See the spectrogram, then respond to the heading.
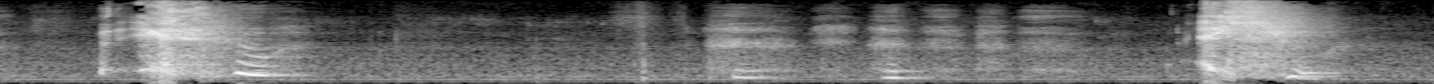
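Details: Repeated loud sneezing from hay fever: two loud explosive sneezes with softer breaths between them.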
